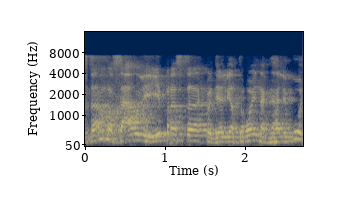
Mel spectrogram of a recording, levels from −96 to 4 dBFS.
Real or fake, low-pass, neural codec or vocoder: real; 7.2 kHz; none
